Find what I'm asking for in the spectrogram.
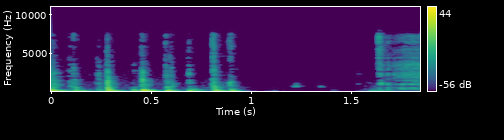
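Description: Quick, fairly close typing on a computer keyboard: about eight crisp keystrokes in an uneven burst, then a pause and a short, faint clatter at the end.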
